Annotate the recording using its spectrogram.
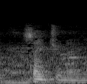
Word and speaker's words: Genet: or is that how you say it? Jean Genet? – Saint Genet, yeah. Saint Genet. It would be Saint Genet.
